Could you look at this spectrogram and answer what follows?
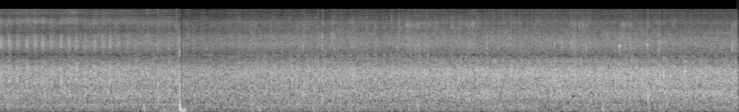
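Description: Steady rumble of a ride-on live-steam miniature train rolling along the track, heard from aboard, with one sharp thump just under two seconds in.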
